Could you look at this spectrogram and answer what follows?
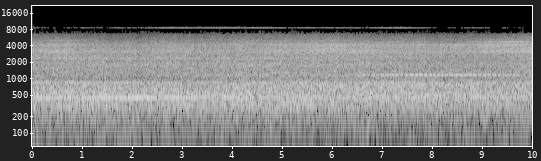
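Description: Jet airliner engines running: a steady rushing noise with a faint steady whine that fades a few seconds in, and a higher one that comes in past the middle.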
